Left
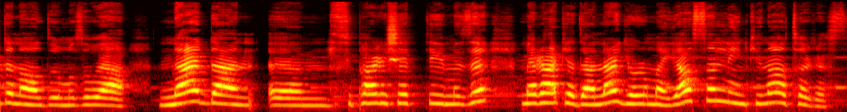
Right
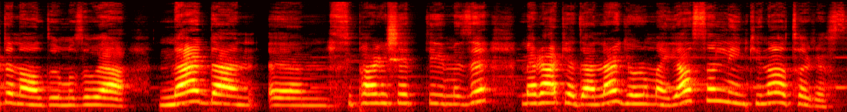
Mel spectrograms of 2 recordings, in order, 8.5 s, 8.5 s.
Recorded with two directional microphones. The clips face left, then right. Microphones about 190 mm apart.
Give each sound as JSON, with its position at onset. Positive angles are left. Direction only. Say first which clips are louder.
{"t": 0.0, "sound": "speech", "louder": "left 2 dB", "side_deg": 15}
